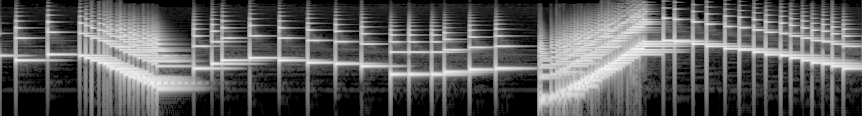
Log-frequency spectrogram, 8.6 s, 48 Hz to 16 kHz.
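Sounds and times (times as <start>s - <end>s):
synthesizer xylophone preset: 0.2s - 8.6s.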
